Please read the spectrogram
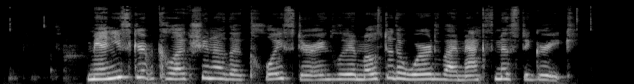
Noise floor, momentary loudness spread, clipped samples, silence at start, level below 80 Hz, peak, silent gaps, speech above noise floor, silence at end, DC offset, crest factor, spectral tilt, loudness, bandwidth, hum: -54 dBFS; 9 LU; under 0.1%; 0.9 s; -54 dBFS; -2 dBFS; none; 36 dB; 0.6 s; under 0.1%; 18 dB; -4 dB/octave; -19 LUFS; 16.5 kHz; none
